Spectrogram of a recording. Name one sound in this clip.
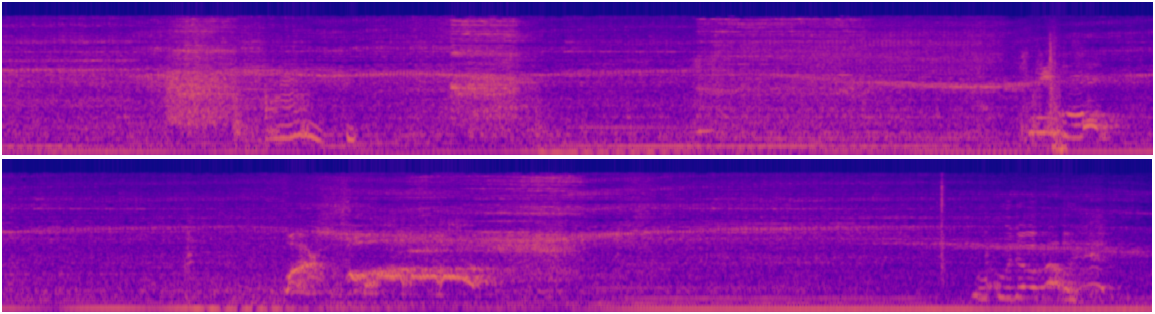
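An angle grinder whines steadily against metal.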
